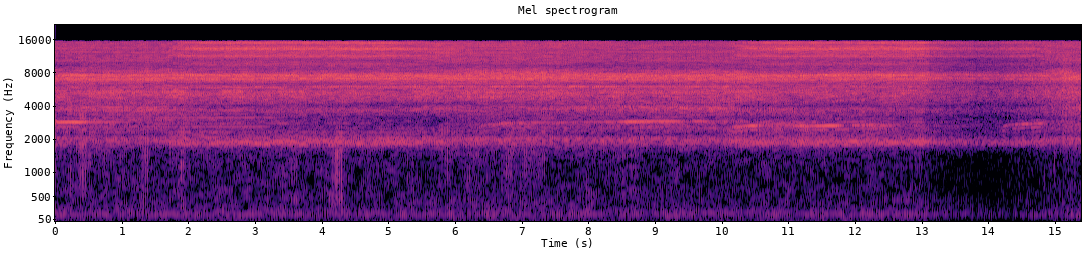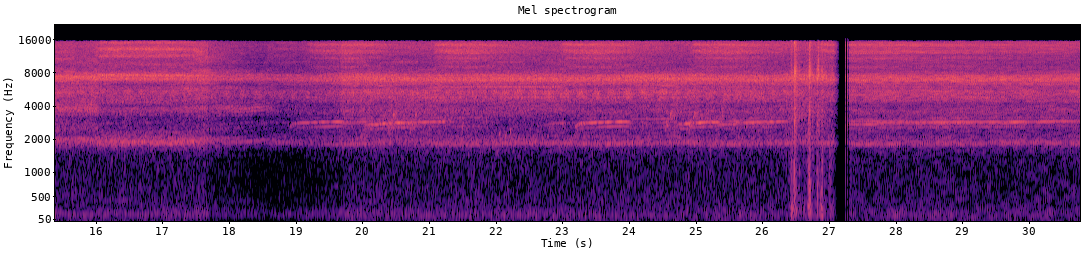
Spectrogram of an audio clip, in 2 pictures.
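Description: Steady, high-pitched drone of a forest insect chorus, with a few short chirping calls over it. A couple of sharp clicks and a brief cut-out come near the end.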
